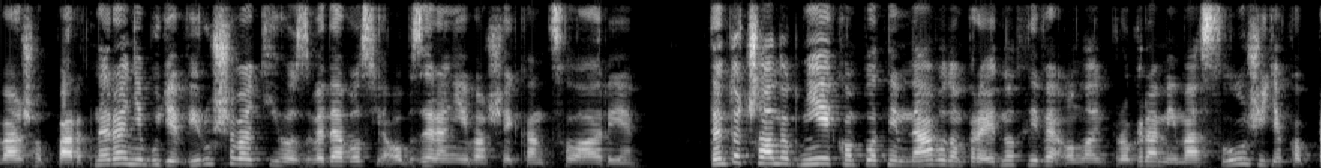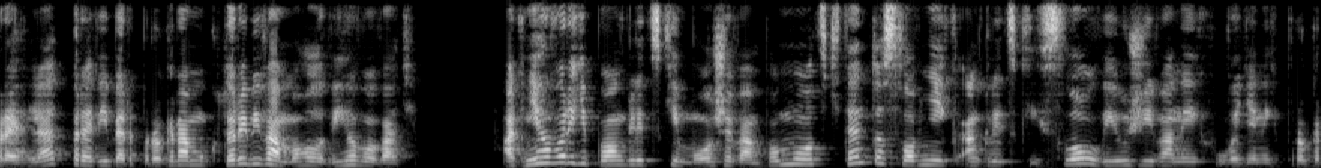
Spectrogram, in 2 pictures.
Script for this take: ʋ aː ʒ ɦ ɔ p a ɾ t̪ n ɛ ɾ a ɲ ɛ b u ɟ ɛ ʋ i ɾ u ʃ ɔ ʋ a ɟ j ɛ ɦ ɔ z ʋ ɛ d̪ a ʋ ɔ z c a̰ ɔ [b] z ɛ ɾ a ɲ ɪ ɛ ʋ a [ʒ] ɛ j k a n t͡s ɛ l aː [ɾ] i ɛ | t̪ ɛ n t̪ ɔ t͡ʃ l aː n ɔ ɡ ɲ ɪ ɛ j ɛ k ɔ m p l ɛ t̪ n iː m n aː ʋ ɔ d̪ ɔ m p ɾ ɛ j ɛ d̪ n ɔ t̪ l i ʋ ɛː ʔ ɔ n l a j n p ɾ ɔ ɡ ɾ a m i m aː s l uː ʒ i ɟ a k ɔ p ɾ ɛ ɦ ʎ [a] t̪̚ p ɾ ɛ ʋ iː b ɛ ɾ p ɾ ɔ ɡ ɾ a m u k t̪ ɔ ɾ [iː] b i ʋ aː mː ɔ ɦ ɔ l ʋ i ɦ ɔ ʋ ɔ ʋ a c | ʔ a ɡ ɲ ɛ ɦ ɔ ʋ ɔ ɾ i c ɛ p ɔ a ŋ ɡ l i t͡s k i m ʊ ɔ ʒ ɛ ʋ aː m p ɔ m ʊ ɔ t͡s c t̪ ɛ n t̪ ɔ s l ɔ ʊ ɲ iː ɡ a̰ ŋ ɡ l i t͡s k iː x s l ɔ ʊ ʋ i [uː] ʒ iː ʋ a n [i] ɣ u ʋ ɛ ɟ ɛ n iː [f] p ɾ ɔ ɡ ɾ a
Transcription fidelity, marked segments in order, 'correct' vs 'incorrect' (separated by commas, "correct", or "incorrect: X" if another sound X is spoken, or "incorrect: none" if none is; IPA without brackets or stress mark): correct, incorrect: ʃ, correct, correct, correct, incorrect: u, incorrect: iː, incorrect: x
